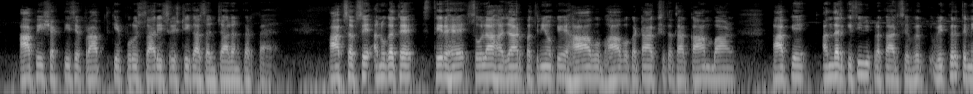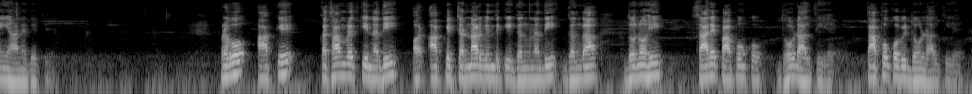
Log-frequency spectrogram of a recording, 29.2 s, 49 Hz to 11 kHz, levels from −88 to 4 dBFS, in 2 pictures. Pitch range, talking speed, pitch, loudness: 105-125 Hz, 135 wpm, 115 Hz, -29 LUFS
